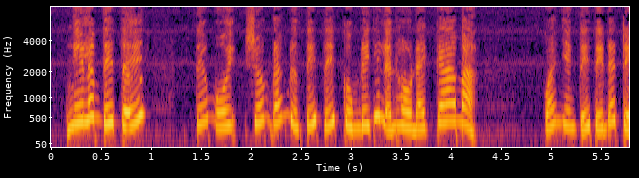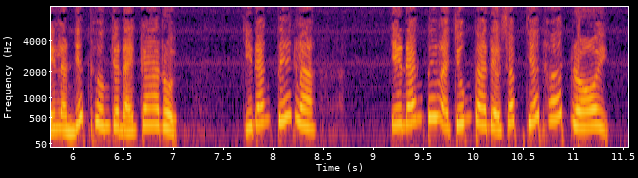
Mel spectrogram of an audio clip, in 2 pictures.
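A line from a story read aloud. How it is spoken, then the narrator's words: Girl speaking loudly. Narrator (Vietnamese): cô bé liền lớn tiếng nói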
